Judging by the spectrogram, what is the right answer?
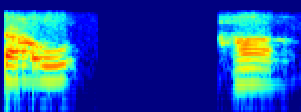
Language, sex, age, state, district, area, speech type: Sindhi, male, 60+, Maharashtra, Thane, rural, conversation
